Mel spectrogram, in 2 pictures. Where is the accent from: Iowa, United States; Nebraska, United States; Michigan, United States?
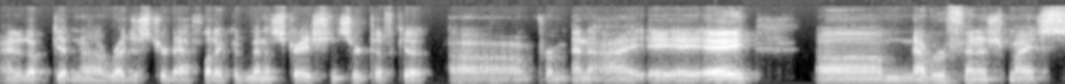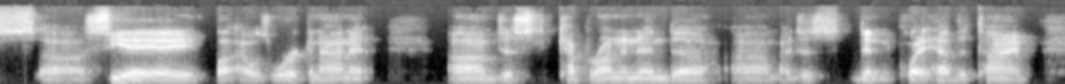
Michigan, United States; Grand Rapids; I grew up in Grand Rapids, Michigan.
